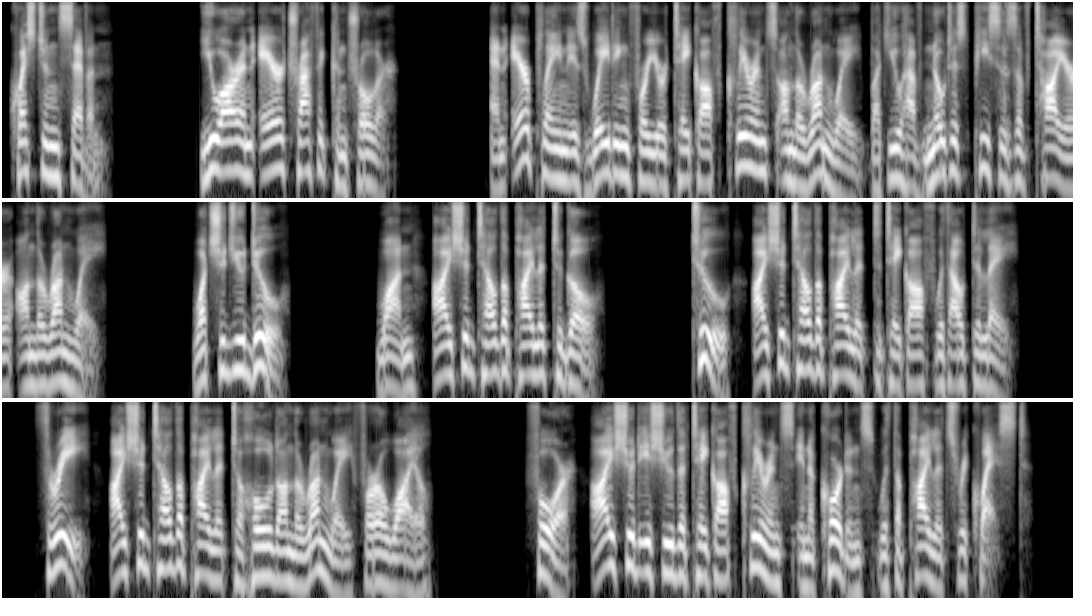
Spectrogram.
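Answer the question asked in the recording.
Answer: 3: I should tell the pilot to hold on the runway for a while.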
